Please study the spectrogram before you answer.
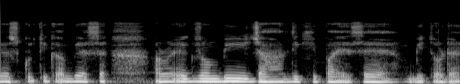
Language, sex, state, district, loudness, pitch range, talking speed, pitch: Nagamese, male, Nagaland, Kohima, -14 LUFS, 120-130 Hz, 170 wpm, 125 Hz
